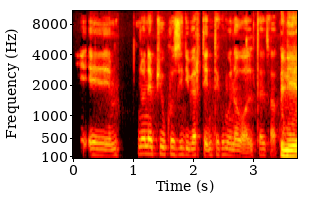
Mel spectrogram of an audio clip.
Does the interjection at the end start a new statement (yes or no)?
yes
